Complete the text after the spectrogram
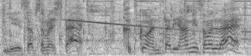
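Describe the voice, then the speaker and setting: A man's voice: sits high, big pitch swings, normal speed. A man voicing a cowardly, grumbling royal minister in a cartoon, stammering, hesitant and whiny. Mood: muttering, scornful. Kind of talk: cartoon voice acting. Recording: music behind the voice.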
